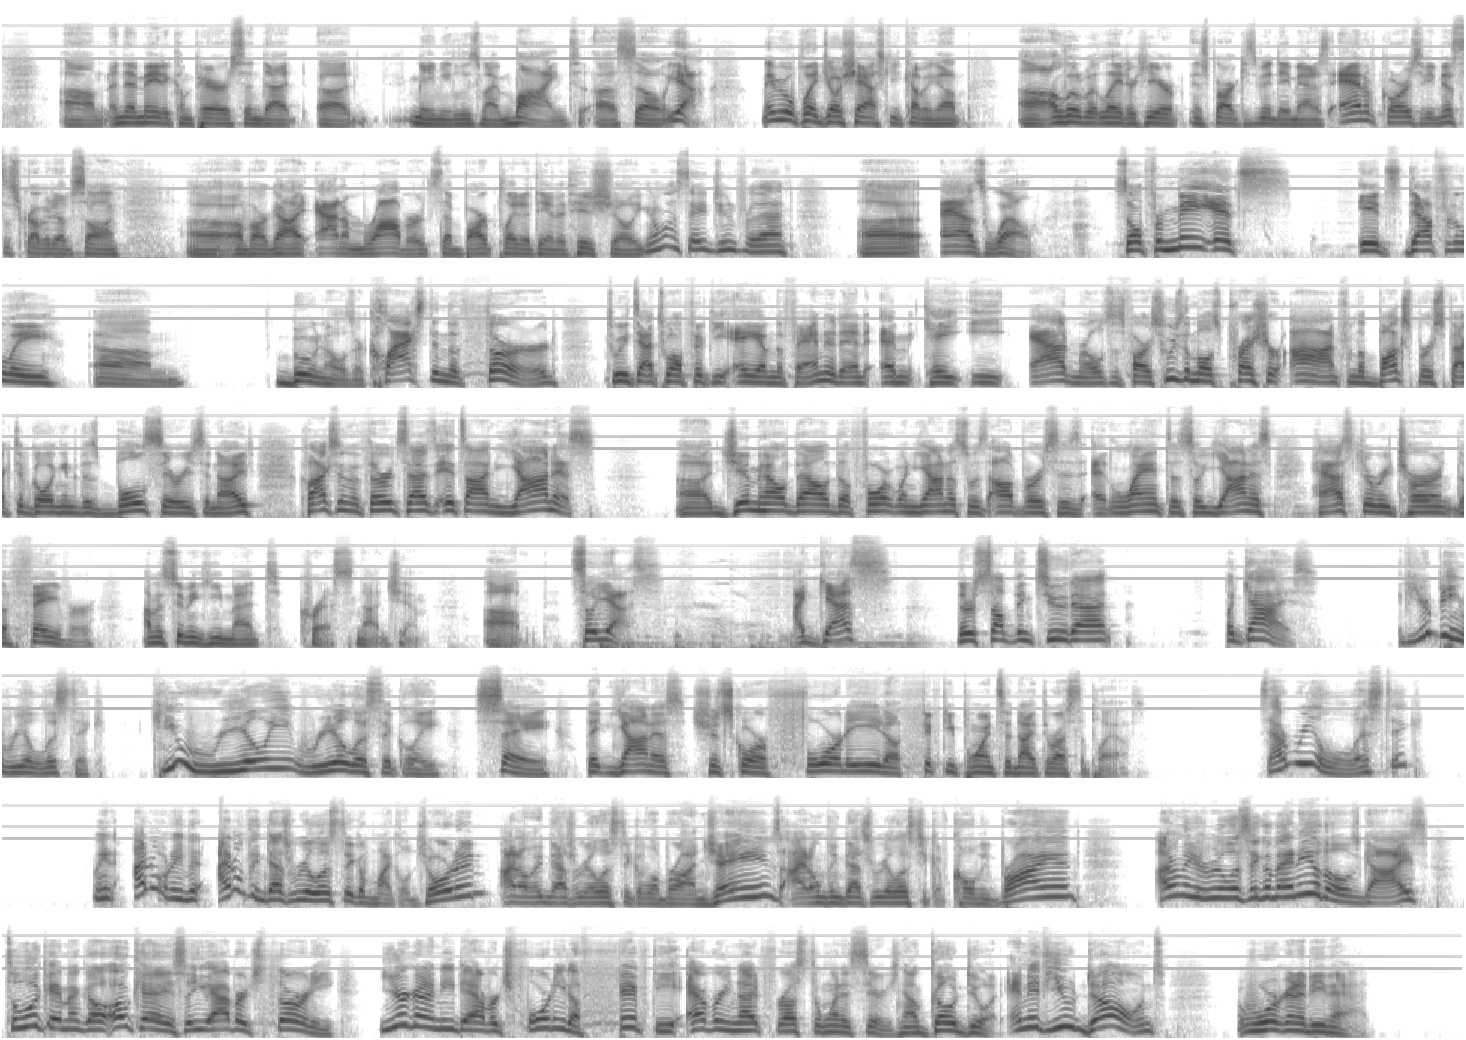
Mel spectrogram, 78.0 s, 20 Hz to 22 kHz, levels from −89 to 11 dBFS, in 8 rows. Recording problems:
high-pitched whine; faint; throughout; 4 kHz, 30 dB below the speech

